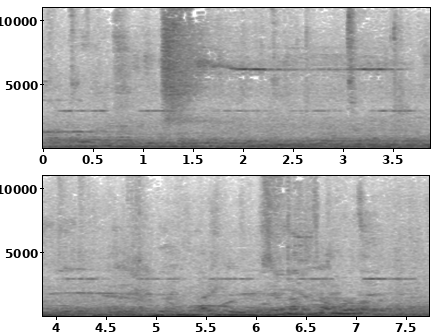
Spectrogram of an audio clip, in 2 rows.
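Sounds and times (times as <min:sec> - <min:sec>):
ghost train ride cars rumbling along rails: 0:00.0 - 0:07.7
metallic wheel squeals of ghost train ride cars: 0:00.0 - 0:07.7
murmur of voices at a busy fairground: 0:00.0 - 0:07.7.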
